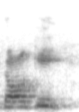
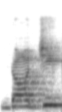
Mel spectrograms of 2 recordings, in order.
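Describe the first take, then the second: First: The middle consonant is a hard G sound. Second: The middle consonant is a soft J sound. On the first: "dog ही था" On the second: "Doji pronounce करते हैं"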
